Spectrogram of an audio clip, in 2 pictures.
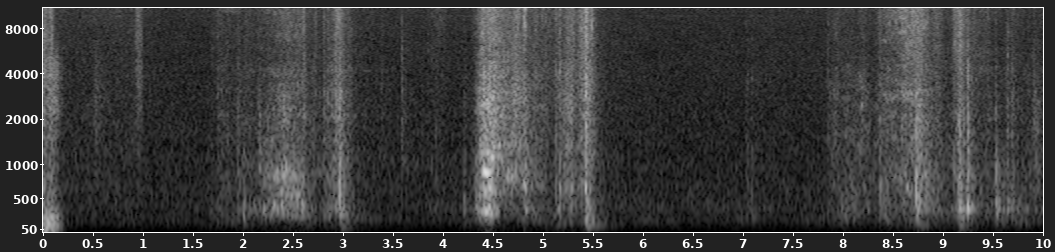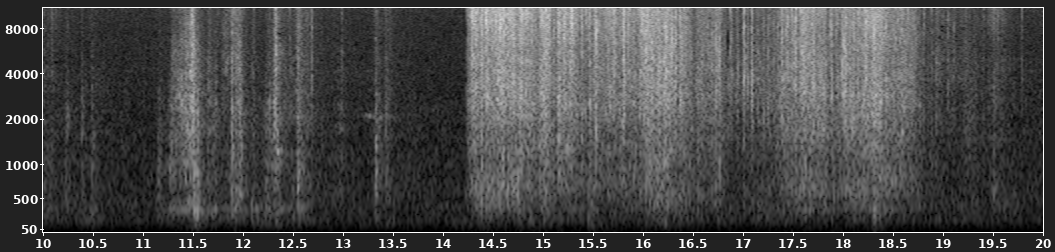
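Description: A cardboard shoebox being handled and opened: several short bouts of cardboard sliding and scraping, then a longer, louder spell of tissue paper rustling and crinkling as the packing paper is folded back.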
